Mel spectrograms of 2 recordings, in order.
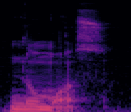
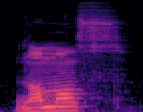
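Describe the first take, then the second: First: "nomos" with closed German o, falling. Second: "nomos" with an English short o, rising; wrong reading. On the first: Teacher modelling the German "nomos". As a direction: say "nomos" with pure o. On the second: Teacher showing the mistaken "nomos". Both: Shown as a demonstration.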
